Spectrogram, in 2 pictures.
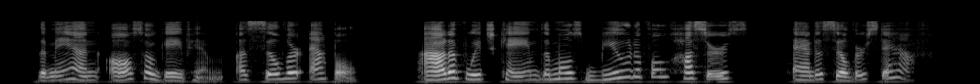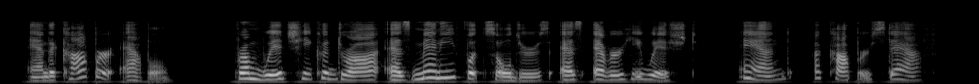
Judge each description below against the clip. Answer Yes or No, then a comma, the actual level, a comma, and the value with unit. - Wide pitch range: Yes, wide, 6.0 semitones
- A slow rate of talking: Yes, slow, 130 wpm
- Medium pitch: No, high, 230 Hz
